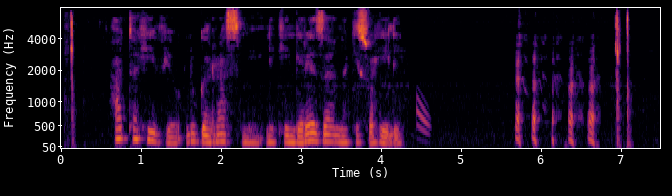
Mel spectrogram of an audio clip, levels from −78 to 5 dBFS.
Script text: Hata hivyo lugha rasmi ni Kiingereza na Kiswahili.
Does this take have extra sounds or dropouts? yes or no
yes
